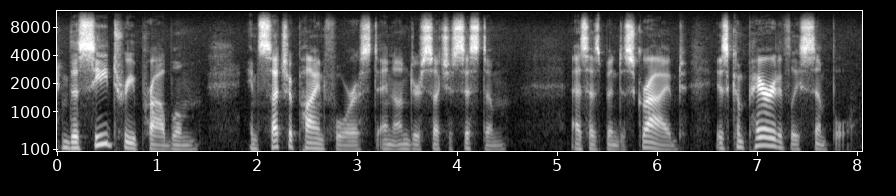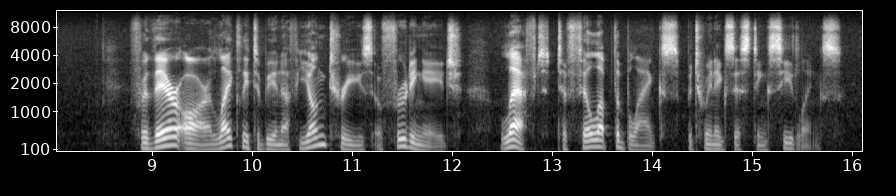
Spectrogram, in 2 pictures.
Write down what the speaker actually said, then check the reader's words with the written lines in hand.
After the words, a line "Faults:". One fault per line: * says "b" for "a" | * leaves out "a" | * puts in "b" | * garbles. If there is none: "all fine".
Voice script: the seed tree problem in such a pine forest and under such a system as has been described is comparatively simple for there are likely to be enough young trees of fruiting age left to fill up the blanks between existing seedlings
the seed tree problem in such a pine forest and under such a system as has been described is comparatively simple for there are likely to be enough young trees of fruiting age left to fill up the blanks between existing seedlings
Faults:
all fine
